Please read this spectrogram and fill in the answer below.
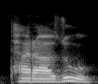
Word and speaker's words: ترازو: ہوتا ہے۔ خوب، تو ترازو کو فارسی میں کہا جاتا ہے تھرازو، وہیں ترازو ہی کہتے ہیں، لیکن کیونکہ کہا کہ تا نہیں پڑھتے فارس والے بلکہ تھا پڑھتے ہیں، تو فارس کے تلفظ میں ہم پڑھیں گے تھرازو۔ خوب، اس کے بعد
